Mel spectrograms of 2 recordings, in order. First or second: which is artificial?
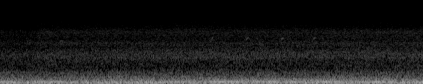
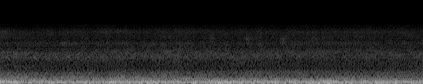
second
